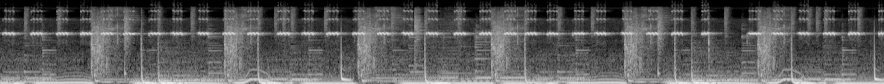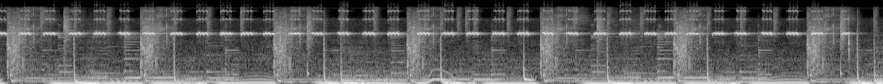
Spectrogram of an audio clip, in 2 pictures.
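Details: Cricket giving a continuous train of high, evenly pulsed chirps, roughly four a second with one short gap, layered over persistent deep rumbling and low warbling sounds throughout.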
